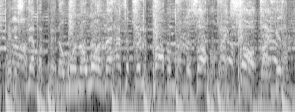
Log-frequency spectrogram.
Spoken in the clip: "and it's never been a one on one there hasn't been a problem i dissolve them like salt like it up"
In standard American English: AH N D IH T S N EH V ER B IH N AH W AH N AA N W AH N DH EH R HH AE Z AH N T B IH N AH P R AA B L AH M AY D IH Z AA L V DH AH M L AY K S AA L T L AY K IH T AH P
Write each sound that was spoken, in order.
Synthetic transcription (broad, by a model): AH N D IH T S N EH V ER B IH N AH W AH N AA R W AH N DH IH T HH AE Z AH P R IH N AH P R AA B L AH M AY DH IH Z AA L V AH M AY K S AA T L AY K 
